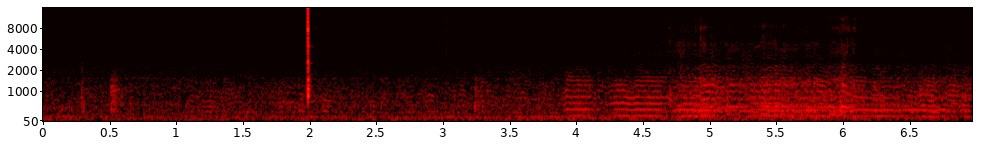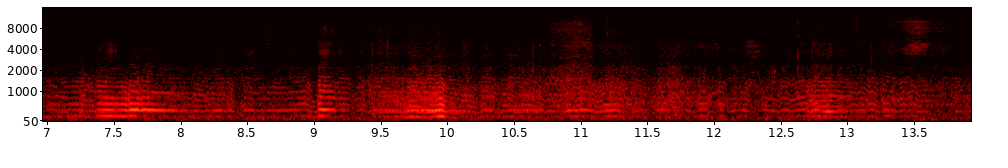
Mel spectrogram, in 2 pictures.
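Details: Wasps feeding on a carcass. After a quiet opening broken by a sharp click, buzzing wings swell in from about the fourth second, wavering and pulsing louder and softer as wasps fly near and away.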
